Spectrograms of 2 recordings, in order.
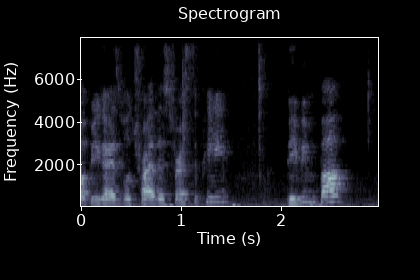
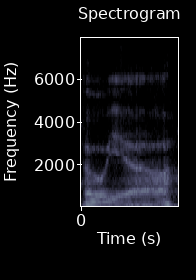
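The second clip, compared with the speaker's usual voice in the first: low savoring whisper; 11 semitones lower, 7 dB quieter than usual. Real, not acted. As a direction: whisper it with relish. Breaking the yolk, savoring.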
